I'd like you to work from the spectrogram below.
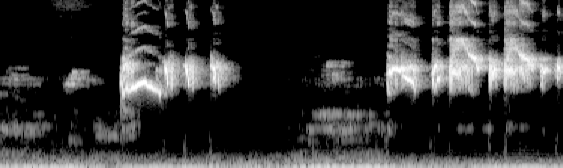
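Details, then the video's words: Orange-headed thrush singing energetically, used as a lure to provoke another bird into answering and singing; two bursts of loud, varied, high whistled and warbled phrases separated by a quiet pause, over a low steady hum. "ANIS MERAH GACOR memancing EMOSI jadi BUNYI NYAUT ikut NGEPLONG ampuh buat terapi macet bunyi"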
